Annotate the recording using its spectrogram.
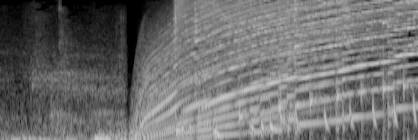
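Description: Synthesized sound effect: a loud stack of tones sweeping upward in pitch together, starting about half a second in.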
